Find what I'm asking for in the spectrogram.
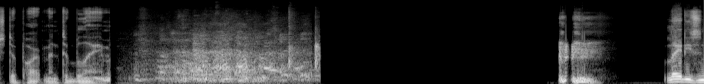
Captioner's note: cough and clears throat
